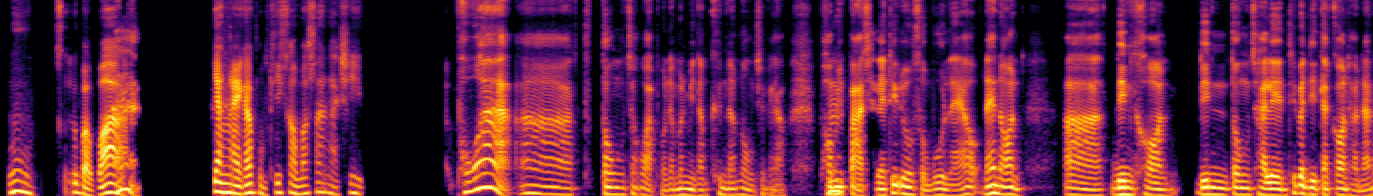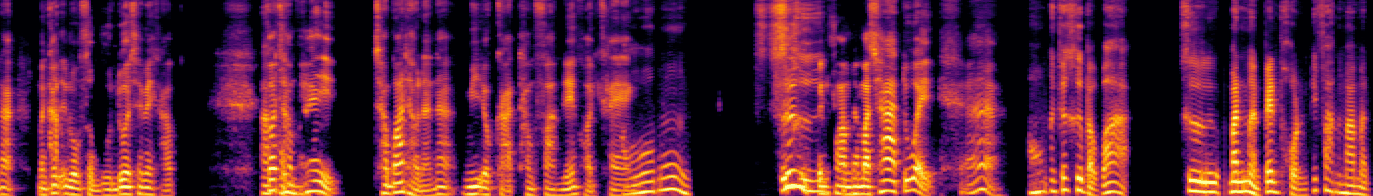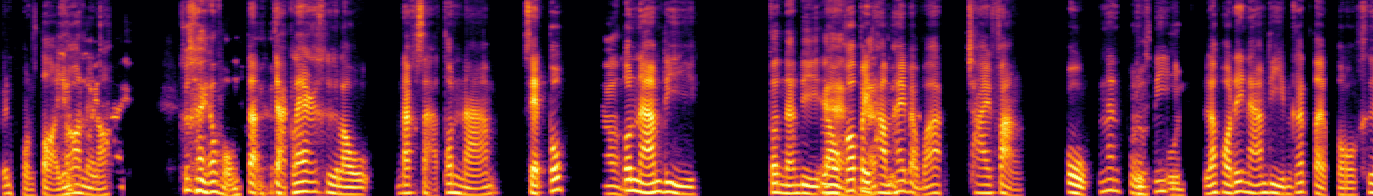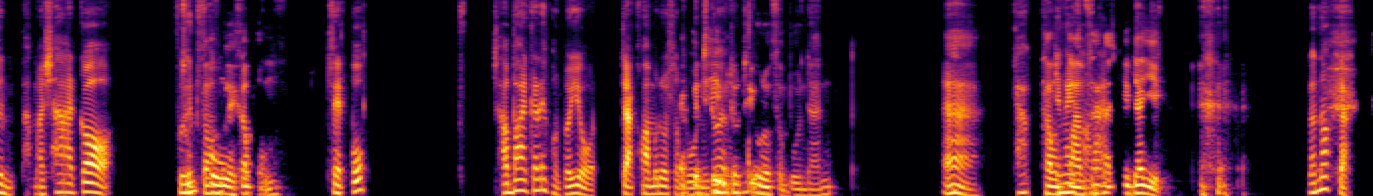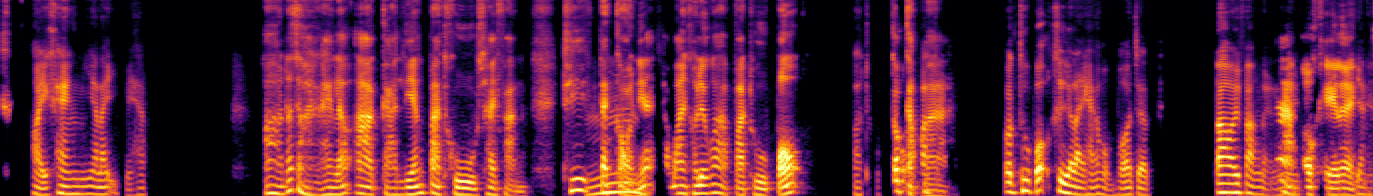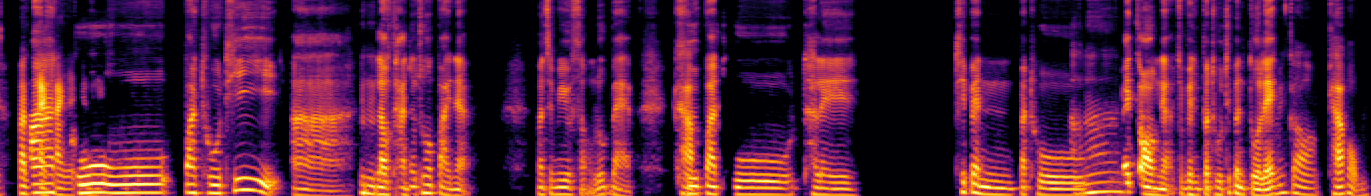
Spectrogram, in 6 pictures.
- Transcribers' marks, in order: other noise; chuckle; laughing while speaking: "ถูกต้อง"; other background noise; chuckle; tapping
- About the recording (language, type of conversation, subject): Thai, podcast, ถ้าพูดถึงการอนุรักษ์ทะเล เราควรเริ่มจากอะไร?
